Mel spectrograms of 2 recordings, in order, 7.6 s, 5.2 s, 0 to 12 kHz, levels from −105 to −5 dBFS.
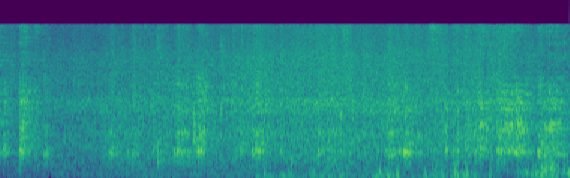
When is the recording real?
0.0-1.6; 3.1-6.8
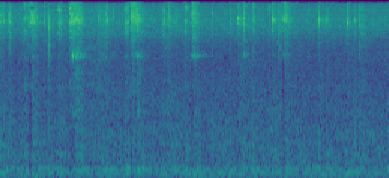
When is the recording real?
2.7-4.7

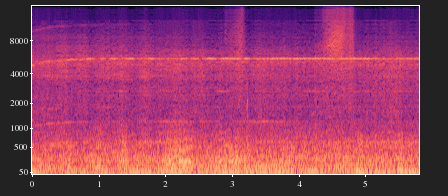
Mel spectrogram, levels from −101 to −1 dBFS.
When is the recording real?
none

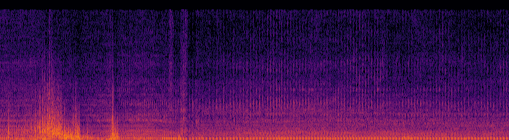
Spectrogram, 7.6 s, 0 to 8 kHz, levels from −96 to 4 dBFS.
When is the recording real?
0.0-5.0; 7.0-7.6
